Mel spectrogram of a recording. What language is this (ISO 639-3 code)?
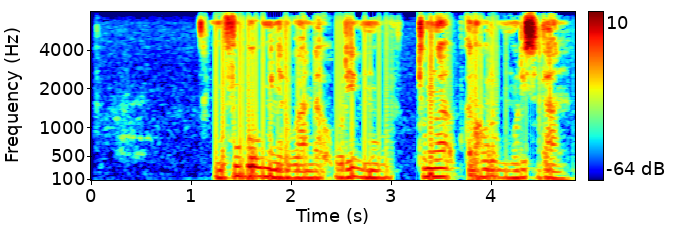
kin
